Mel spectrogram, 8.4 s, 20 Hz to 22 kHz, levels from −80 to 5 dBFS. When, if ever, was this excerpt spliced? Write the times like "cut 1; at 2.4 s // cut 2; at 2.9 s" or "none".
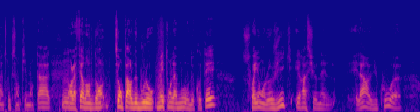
none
